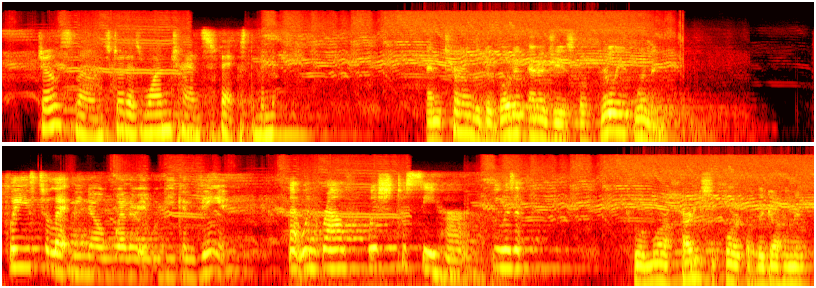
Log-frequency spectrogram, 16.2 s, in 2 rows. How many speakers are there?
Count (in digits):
4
